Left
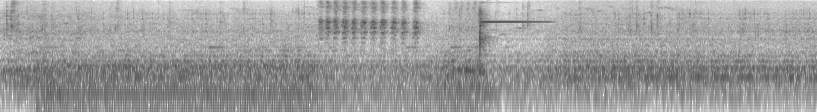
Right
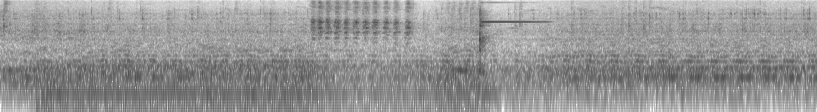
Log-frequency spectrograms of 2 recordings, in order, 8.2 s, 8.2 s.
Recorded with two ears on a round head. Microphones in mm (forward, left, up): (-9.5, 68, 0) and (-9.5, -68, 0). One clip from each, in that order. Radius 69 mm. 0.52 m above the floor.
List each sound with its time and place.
0.3 s a microwave: 5° left (ahead or behind), 1.2 m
